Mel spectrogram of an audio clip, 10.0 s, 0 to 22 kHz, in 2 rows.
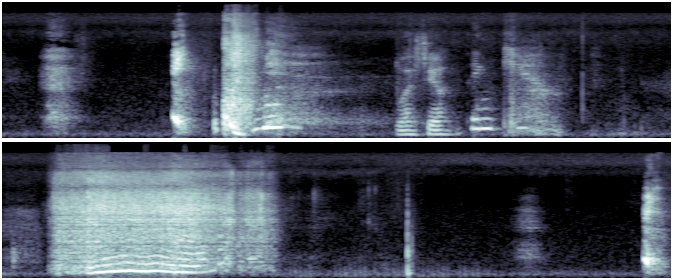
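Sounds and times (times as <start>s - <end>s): person sneezing: 1.3s - 2.5s.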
